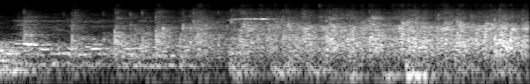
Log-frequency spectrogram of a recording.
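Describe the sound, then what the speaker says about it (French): Applause and cheering rise through a church gathering, with a continuous dense crowd wash, louder toward the end, and voices mixed in throughout. "Moi je vais acclamer pour vous."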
